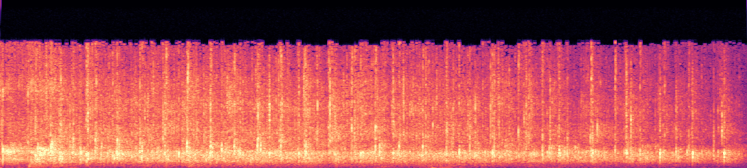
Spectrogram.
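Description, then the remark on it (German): Sustained applause from a large audience, dense and steady for several seconds with many overlapping claps, fading slightly toward the end. “Ein Applaus”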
